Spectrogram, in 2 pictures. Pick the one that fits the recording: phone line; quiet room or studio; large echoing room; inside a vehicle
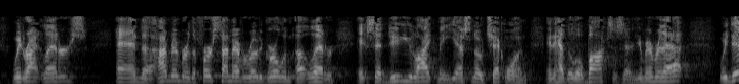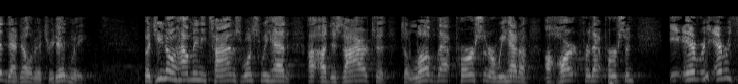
large echoing room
